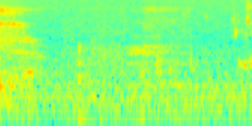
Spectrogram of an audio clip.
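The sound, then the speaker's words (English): Water pours steadily into a glass for a drink, a continuous splashing gurgle with a faintly rising tone, lasting under two seconds with no one talking. “I got to pour myself a drink of water.”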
